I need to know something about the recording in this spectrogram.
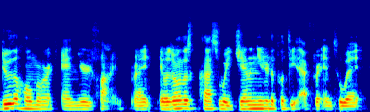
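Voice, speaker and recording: A man's voice: mid-range voice, flat delivery, fast talker, darkish tone, highs cut off. Casting note: young male guest, Polish-speaking home, loose rambling chat, lots of fillers. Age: young adult. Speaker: podcast guest. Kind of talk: casual interview talk.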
